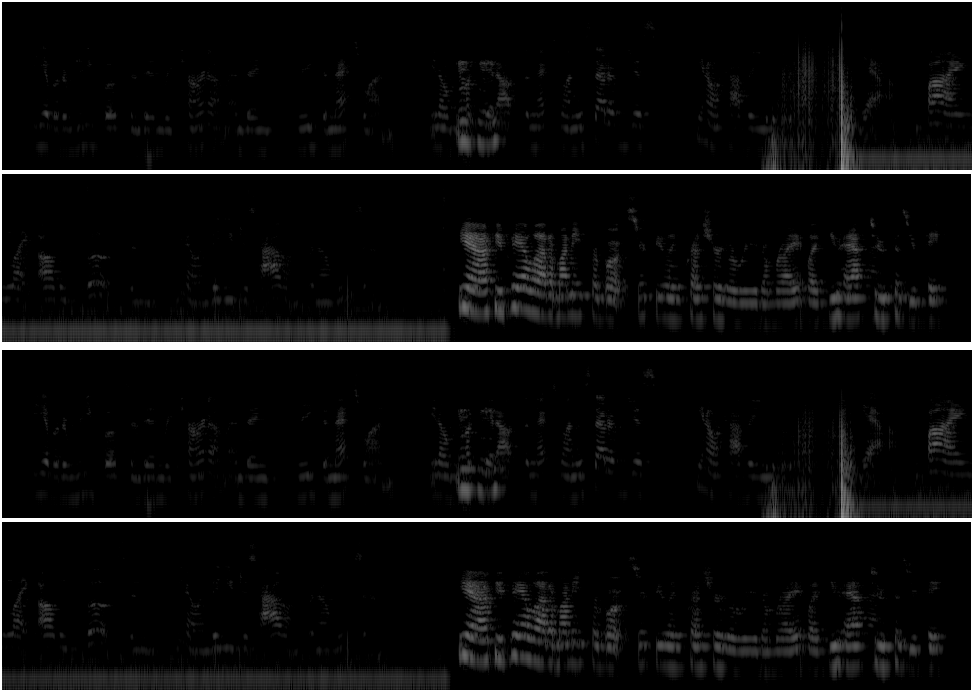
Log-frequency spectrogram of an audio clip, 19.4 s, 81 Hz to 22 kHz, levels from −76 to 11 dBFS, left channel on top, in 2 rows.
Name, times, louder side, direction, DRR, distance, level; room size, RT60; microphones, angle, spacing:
voice 1, 0.3-3.9 4.3-6.5 6.9-7.8 8.6-13.6 18.3-18.5, right 2 dB, 10° right, 5 dB, 1.9 m, -60 dB
voice 2, 4.5-5.0 14.3-19.1, left 3 dB, 35° left, 6 dB, 2.3 m, -50 dB
Crackle, 7.6-14.1, left 2 dB, 75° left, 1.3 m, -52 dB
16.0 x 5.6 x 4.9 m, 0.27 s
head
